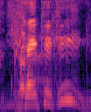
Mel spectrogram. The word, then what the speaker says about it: Kankakee: They make y'all pronounce that? It's Kankakee.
